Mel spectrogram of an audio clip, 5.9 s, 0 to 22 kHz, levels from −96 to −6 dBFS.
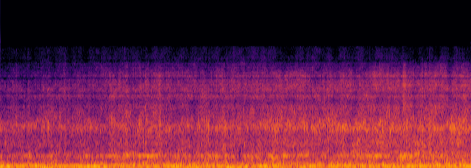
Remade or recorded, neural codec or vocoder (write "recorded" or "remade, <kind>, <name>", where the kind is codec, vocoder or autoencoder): remade, codec, HILCodec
